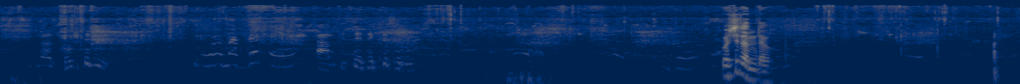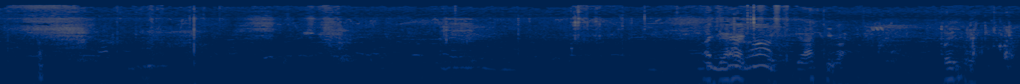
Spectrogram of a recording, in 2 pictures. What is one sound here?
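Water splashes softly as hands pull at floating plants.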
